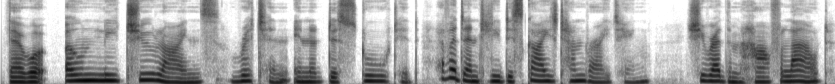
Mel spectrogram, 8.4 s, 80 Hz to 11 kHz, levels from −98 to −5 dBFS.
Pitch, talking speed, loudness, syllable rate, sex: 200 Hz, 120 wpm, -17 LUFS, 4.4 syllables/s, female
